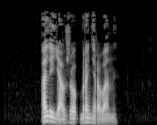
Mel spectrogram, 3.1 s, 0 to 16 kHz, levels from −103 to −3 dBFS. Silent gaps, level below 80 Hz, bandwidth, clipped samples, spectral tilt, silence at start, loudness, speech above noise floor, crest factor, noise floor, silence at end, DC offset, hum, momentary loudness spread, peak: none; -60 dBFS; 11.5 kHz; under 0.1%; -5.5 dB/octave; 0.85 s; -26 LUFS; 59 dB; 26 dB; -85 dBFS; 0.85 s; under 0.1%; none; 9 LU; -4 dBFS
